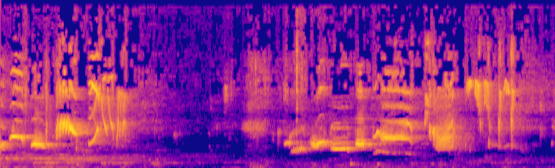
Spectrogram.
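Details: Wild common blackbird delivering varied whistled and warbled phrases with high chattering ends, separated by a short pause, over faint low background noise.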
